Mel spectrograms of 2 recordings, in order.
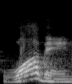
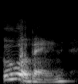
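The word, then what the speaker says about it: ouabain: Now, wabane, which I first pronounced as uabane, right?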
